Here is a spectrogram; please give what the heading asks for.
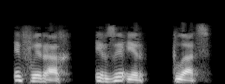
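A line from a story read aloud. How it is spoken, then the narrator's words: Exasperated griffin's growl. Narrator (Russian): грифон рыкнул на всех, так как уже не смог выдержать прессинга своего воспитателя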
